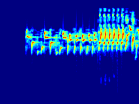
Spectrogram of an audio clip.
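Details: Goldfinch tutoring song for young goldfinches and hybrids: continuous rapid twittering with rising and falling chirps, shifting into fast repeated trill notes, clean recording.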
